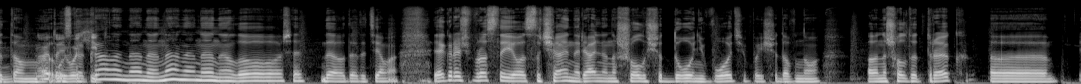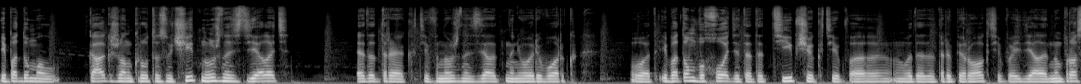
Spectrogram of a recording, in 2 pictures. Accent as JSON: {"language": "Russian", "region": "Moscow", "country": "Russia", "said": "Я с Москвы. И я ненавижу этот город, мне не нравится."}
